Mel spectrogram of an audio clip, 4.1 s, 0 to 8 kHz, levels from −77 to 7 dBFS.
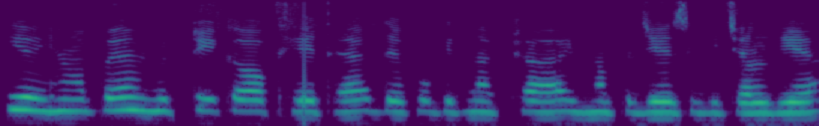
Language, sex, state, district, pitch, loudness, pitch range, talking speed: Hindi, female, Uttar Pradesh, Jyotiba Phule Nagar, 230 Hz, -31 LUFS, 225-245 Hz, 250 wpm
